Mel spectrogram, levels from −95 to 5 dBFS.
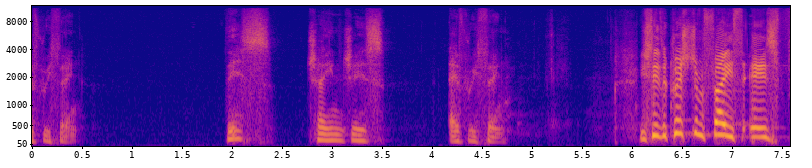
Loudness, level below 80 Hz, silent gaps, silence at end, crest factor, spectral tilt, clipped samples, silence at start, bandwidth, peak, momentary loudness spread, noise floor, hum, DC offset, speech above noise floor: -21 LUFS; -72 dBFS; none; 0.1 s; 22 dB; -4 dB/octave; under 0.1%; 0 s; 12 kHz; -4 dBFS; 22 LU; -77 dBFS; none; under 0.1%; 54 dB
